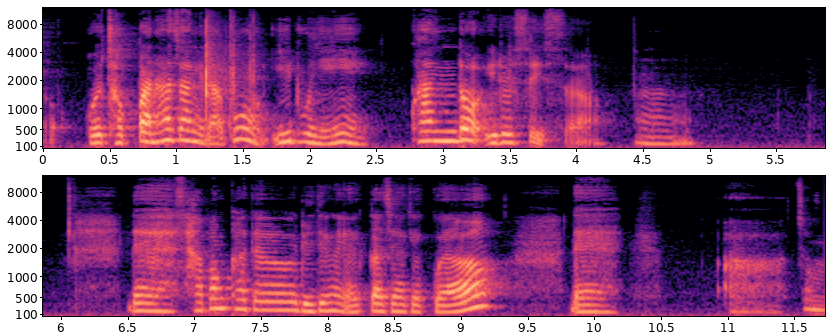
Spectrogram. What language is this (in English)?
Korean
